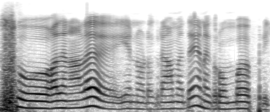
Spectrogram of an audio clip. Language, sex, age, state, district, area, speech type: Tamil, female, 30-45, Tamil Nadu, Cuddalore, rural, spontaneous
